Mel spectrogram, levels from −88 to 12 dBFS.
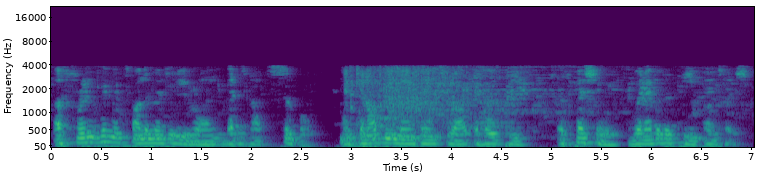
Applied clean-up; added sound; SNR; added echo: classical method WPE with log-MMSE.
